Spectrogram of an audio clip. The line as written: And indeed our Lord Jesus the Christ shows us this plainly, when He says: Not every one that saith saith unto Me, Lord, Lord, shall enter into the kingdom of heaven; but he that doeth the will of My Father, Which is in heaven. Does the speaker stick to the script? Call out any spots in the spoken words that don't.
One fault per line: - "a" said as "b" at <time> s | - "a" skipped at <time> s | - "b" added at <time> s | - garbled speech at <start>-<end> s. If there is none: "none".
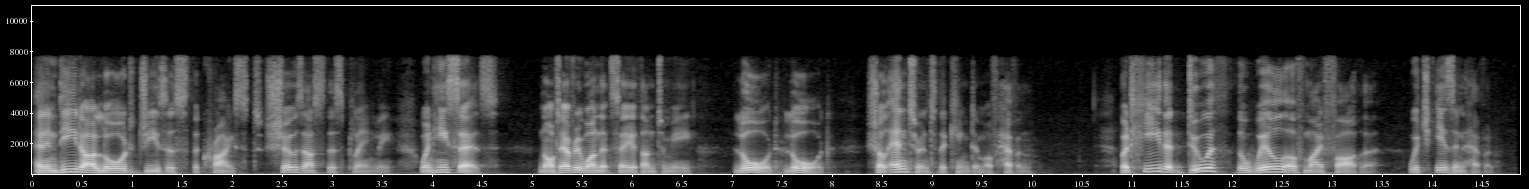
- "saith" skipped at 6.2 s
